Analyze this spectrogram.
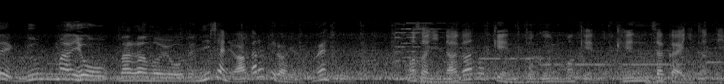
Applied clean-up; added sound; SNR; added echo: none; Boat, Water vehicle; 4 dB; none.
